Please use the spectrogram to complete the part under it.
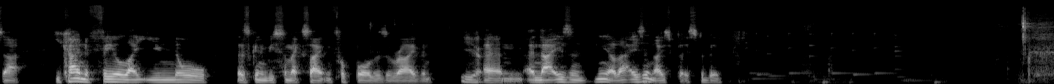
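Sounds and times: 
speech: 0.0 - 7.5
phone ringtone melody of stepped electronic tones: 7.4 - 9.4.

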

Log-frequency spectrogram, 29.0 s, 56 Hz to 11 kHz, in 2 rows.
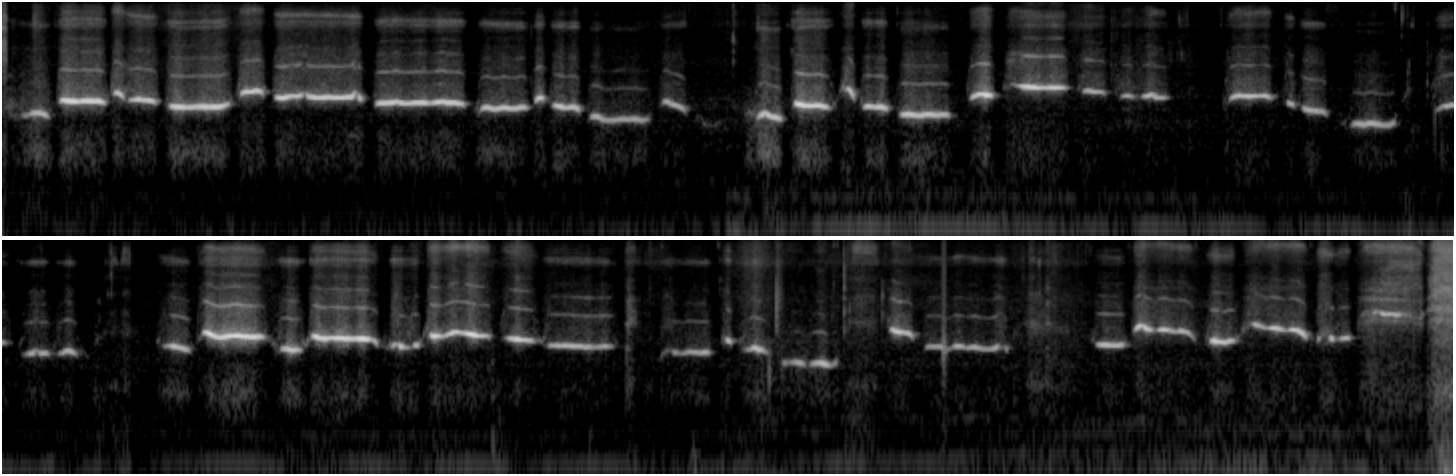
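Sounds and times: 
person whistling a tune as intermission music: 0.0 - 15.5, 16.1 - 29.0.

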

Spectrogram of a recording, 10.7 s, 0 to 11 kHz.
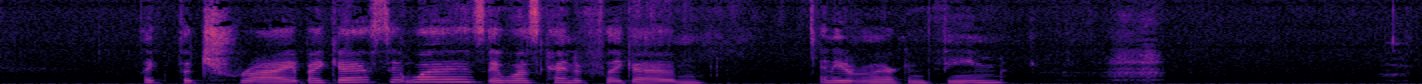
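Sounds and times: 
low electrical hum: 0.0 - 10.6
speech: 1.1 - 5.4, 6.2 - 7.6
short breath: 7.9 - 8.8.

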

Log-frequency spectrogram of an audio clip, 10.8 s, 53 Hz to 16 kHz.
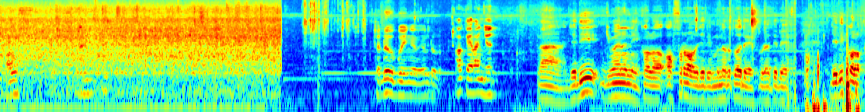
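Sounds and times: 
dense rain falling: 0.0 - 3.5
speech: 0.2 - 0.5, 4.7 - 10.8.

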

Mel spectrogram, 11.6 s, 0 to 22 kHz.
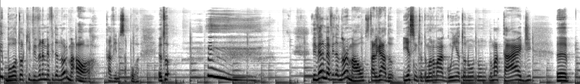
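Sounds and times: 
speech: 0.0 - 5.3, 5.9 - 11.6
person yawning: 3.9 - 5.4.

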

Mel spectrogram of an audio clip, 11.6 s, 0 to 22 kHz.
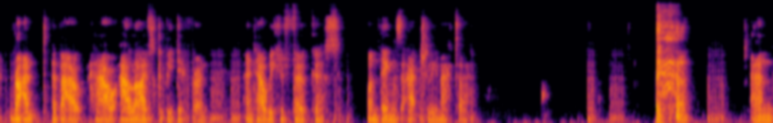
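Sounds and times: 
speech: 0.2 - 7.2, 11.2 - 11.5
person coughing harshly: 9.9 - 10.4.

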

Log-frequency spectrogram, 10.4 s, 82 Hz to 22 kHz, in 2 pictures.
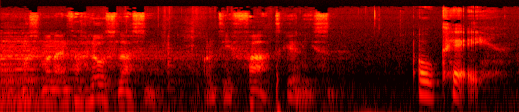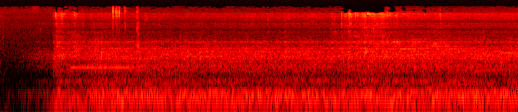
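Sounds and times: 
speech: 0.3 - 3.4, 4.2 - 5.0, 5.6 - 6.0
steady low rumble: 6.3 - 10.3.

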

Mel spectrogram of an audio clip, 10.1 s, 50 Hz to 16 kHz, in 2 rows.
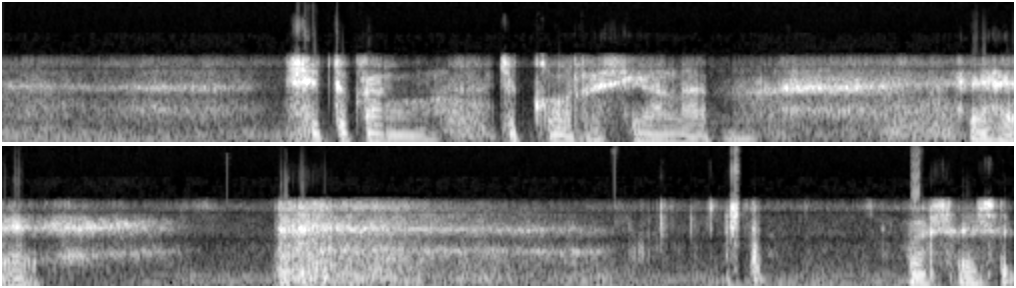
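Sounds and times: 
steady low hum: 0.0 - 10.1
speech: 1.5 - 5.5, 9.6 - 10.1
sharp pops: 6.4 - 7.3
explosion: 6.4 - 7.6.

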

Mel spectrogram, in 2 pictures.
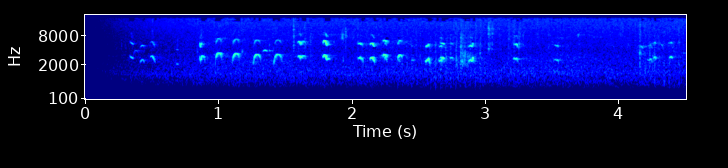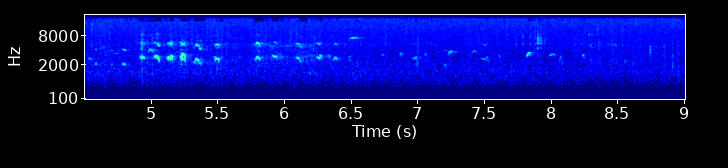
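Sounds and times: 
pygmy nuthatch calls in ponderosa pine forest of western North America: 0.3 - 8.6.

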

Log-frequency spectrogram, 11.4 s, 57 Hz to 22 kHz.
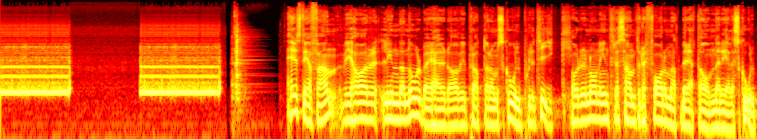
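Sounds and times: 
telephone ringing tone on an outgoing call: 0.0 - 1.1, 2.1 - 3.4
speech: 4.4 - 11.3.

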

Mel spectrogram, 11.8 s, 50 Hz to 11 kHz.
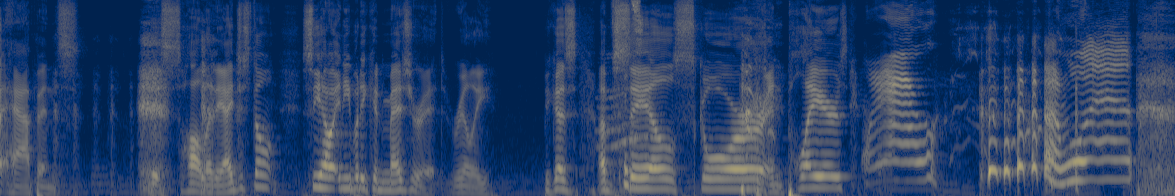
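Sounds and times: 
speech: 0.0 - 0.8, 1.4 - 11.7
laughter: 0.4 - 2.4, 7.3 - 7.8, 9.5 - 11.7
cat meowing: 6.0 - 6.4.

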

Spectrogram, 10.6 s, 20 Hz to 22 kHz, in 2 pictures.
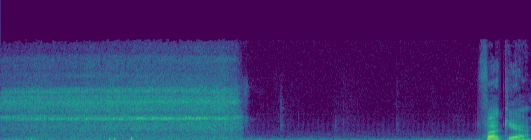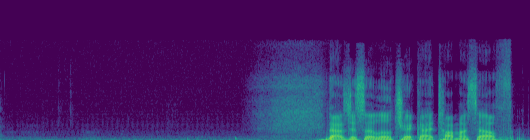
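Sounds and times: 
vape smoke exhaled through one nostril: 0.0 - 2.5, 7.8 - 8.6
speech: 4.8 - 5.4, 8.6 - 10.6.

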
